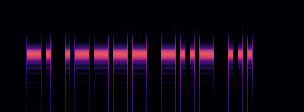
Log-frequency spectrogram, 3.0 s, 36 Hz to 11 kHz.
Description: Morse code, heard as a keyed tone, about 25 wpm, 700 Hz. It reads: N1XS
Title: Easy Call Signs Repeated 3x - 25wpm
